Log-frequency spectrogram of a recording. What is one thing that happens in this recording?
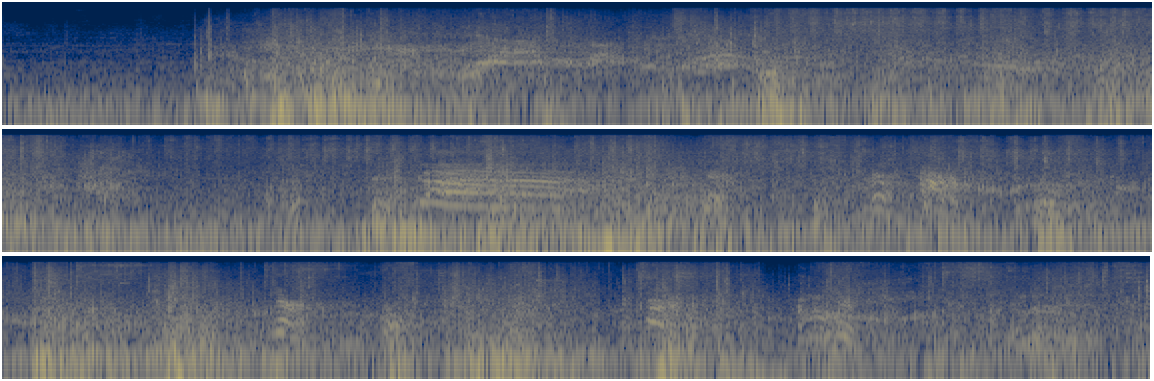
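Game combat sounds clash and crash in quick succession.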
